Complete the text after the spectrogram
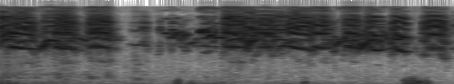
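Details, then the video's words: Captive breeding colony of budgerigars in Darbhanga, Bihar, just beginning to breed: continuous high, scratchy chattering and squawking from many birds, with a short lull near the one-second mark and a few low thumps. "Badguies Parrot New Colony Ready // Badguies Parrot Breeding Start //"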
